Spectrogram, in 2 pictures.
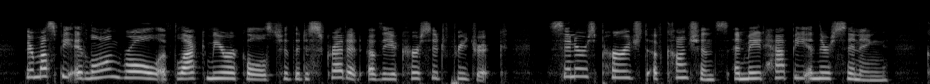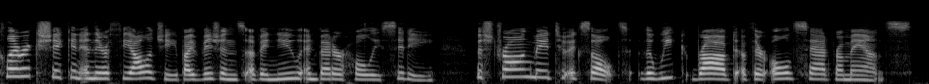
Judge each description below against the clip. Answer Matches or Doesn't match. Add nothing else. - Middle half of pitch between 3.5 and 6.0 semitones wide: Matches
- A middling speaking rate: Matches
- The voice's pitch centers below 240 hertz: Doesn't match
